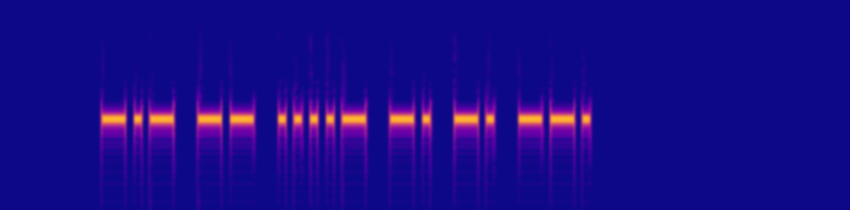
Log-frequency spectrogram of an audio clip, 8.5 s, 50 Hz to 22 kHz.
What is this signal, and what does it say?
Morse code, heard as a keyed tone, about 15 wpm, 700 Hz. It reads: KM4NNG
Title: USA Call Signs - 6 Characters - Repeated 2x - 15wpm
